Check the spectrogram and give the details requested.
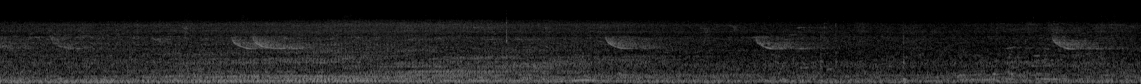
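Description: A bird gives a short call that slides down in pitch, repeated every one to two seconds, often twice in quick succession, over a steady low background rumble.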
